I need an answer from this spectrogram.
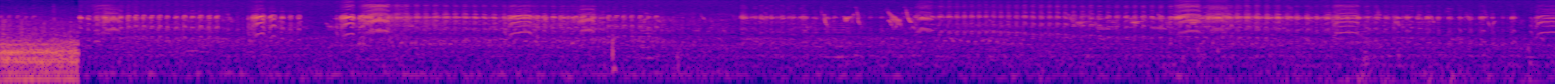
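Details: Squirrels in Botswana's dead tree forest in the morning give rapid, repeated chirping alarm calls throughout a block of woodland, suggesting a leopard walking nearby towards the river.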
